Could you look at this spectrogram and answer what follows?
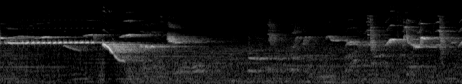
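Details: Male oriental magpie-robin in lively loud voice calling a female: a long steady whistled note ending in a sharp downward sweep, a rapid trilled stutter, then varied high whistled phrases.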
